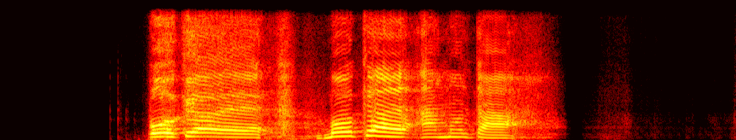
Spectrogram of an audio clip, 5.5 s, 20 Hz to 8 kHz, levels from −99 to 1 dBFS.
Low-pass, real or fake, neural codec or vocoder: 7.2 kHz; fake; codec, 16 kHz in and 24 kHz out, 0.4 kbps, LongCat-Audio-Codec, two codebook decoder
